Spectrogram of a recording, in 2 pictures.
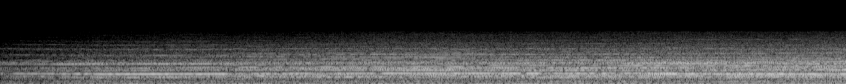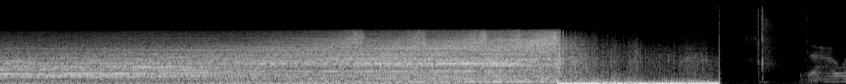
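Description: Droning horror-film soundtrack: a cluster of held, horn-like tones fades in and swells slowly. It rises to a louder, heavier low rumble near the end, then cuts off suddenly.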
